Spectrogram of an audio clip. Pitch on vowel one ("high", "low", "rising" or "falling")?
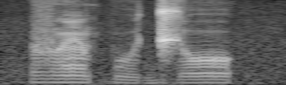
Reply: high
